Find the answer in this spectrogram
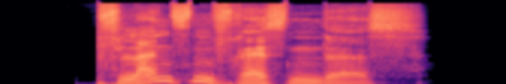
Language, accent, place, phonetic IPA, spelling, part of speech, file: German, Germany, Berlin, [ˈp͡flant͡sn̩ˌfʁɛsn̩dəs], pflanzenfressendes, adjective, De-pflanzenfressendes.ogg
- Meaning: strong/mixed nominative/accusative neuter singular of pflanzenfressend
